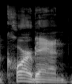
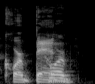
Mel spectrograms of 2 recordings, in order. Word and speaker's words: Corban: And this comes from Corbin, and he says, Cor, like corn, and ban, with a long A, ban. So Corban, not Corbin.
